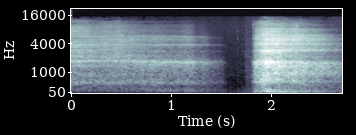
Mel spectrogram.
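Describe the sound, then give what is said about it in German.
Heavy breathing: one long, steady, airy breath fades out, and after a short silence a second breath comes in louder and rougher, with no speech. “Atemgott, ich atme einfach nur stark.”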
